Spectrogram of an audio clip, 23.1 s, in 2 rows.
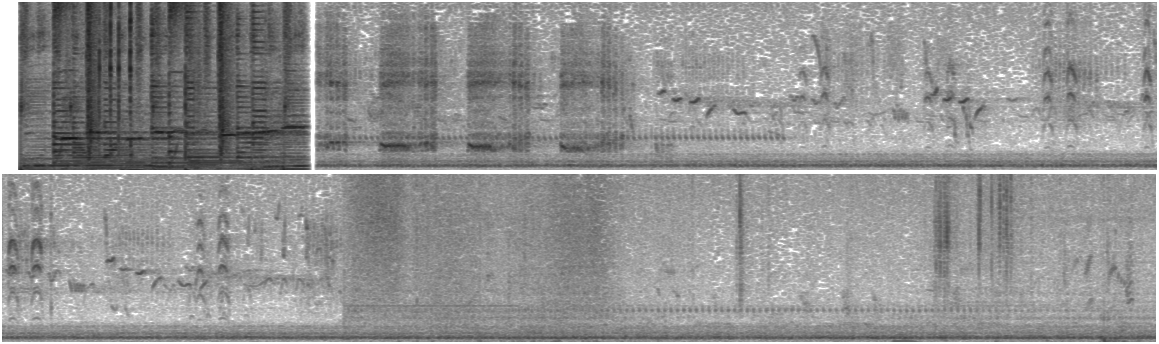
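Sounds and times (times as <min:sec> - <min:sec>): bird honking calls: 0:03.2 - 0:07.2
small birds chirping: 0:03.2 - 0:23.0
steady low hum: 0:03.4 - 0:23.0.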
